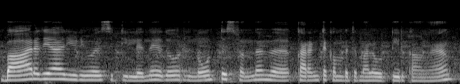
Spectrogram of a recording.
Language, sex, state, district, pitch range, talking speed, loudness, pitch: Tamil, female, Tamil Nadu, Namakkal, 185-215 Hz, 155 wpm, -19 LUFS, 205 Hz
